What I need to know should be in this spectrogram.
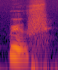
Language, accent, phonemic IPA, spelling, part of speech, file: English, US, /ɹuːf/, roof, noun / verb, En-us-roof.ogg
- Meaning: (noun) 1. The external covering at the top of a building 2. The top external level of a building 3. The upper part of a cavity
